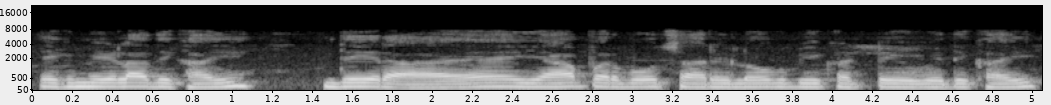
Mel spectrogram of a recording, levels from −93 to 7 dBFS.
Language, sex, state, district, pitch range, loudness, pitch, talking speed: Hindi, male, Haryana, Jhajjar, 130-145 Hz, -13 LUFS, 140 Hz, 180 wpm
